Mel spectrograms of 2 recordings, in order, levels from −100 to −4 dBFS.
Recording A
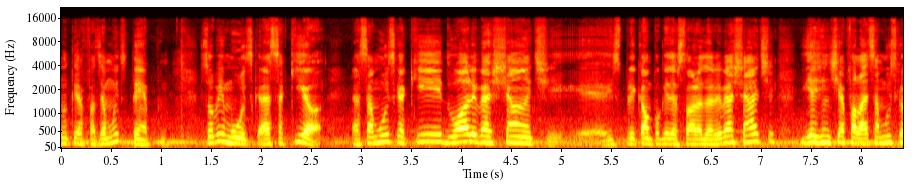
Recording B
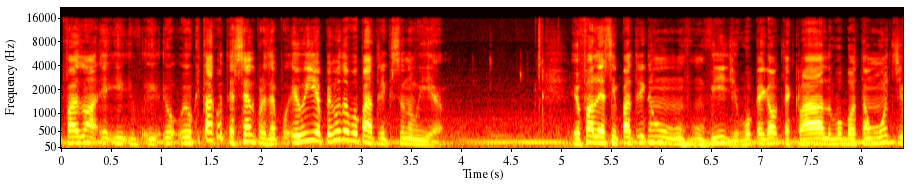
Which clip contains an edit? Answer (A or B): B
